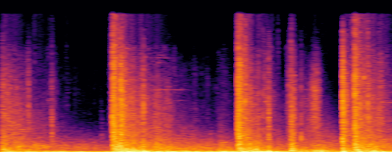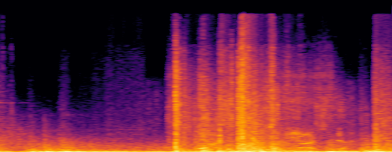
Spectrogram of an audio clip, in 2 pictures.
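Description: Loud, rapid gunfire in a Starfield firefight, dense volleys of close shots cracking one after another, with voices briefly shouting amid the shooting.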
